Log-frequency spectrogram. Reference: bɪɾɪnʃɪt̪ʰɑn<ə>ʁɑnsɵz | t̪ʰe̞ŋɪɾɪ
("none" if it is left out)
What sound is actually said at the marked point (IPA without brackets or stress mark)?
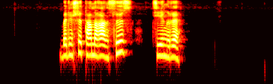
ə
